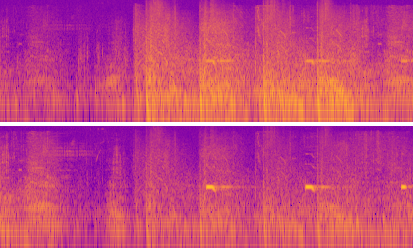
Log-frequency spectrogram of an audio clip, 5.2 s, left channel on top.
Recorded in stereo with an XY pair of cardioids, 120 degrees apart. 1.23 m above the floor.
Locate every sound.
2.6 s a doorbell: 40° right, 5 m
